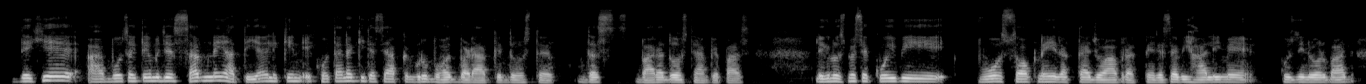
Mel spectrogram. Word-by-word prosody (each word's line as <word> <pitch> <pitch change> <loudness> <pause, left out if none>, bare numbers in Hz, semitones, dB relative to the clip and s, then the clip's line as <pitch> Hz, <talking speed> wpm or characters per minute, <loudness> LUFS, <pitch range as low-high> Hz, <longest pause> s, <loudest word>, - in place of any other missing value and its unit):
देखिए, 175 +7 +3 0.2
आप 125 0 -3
बोल 145 +1 +1
सकते 155 +2 0
हैं 160 - +3
मुझे 165 0 +5
शर्म 160 +1 -1
नहीं 180 0 +3
आती 120 -6 0
है 145 +4 +1
लेकिन, 155 +1 -2
एक - - -4
होता 135 +2 -3
है 150 - 0
ना 165 - +4
कि 160 0 -3
जैसे 130 -3 -2
आपका 125 -1 -3
ग्रुप 120 +2 0
बहुत 110 -1 +1
बड़ा 100 -2 +1
आपके 100 +2 -3
दोस्त 105 0 -5
है। 95 - -1 0.4
10-12 100 0 -2
दोस्त 110 0 +1
हैं 100 - -2
आपके 95 - -6
पास। 90 -1 -7 0.7
लेकिन 135 +2 +2
उसमें 140 +2 +2
से 150 - +1
कोई 145 +1 +3
भी 145 0 +4 0.7
वो 130 +3 +3
शौक़ 125 -1 0
नहीं 125 0 +2
रखता 115 -1 -2
है 110 - +3
जो 110 0 +2
आप 105 0 -1
रखते 100 +1 -3
हैं। 105 - 0
जैसे 110 +2 +1
अभी 115 0 +3
हाल 110 0 0
ही 115 - +4
में 110 -1 -1 0.3
कुछ 110 -2 -1
दिन 110 -1 +2
और 110 0 +4
बाद 110 +1 -1
115 Hz, 230 wpm, -20 LUFS, 110-145 Hz, 0.7 s, मुझे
